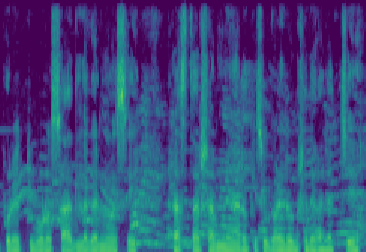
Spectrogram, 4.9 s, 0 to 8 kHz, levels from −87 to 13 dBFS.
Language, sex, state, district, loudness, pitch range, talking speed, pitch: Bengali, male, Assam, Hailakandi, -17 LUFS, 120-125 Hz, 170 wpm, 125 Hz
